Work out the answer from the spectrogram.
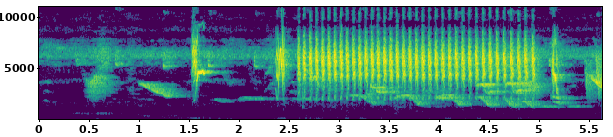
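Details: Crested jay, the bird locally called sogon, chattering freely with a repertoire full of fighting-sparrow sounds: scattered sharp chirps and a descending whistle, then a loud, even, buzzy rattle of rapid pulses lasting nearly three seconds, over a steady high hiss.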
